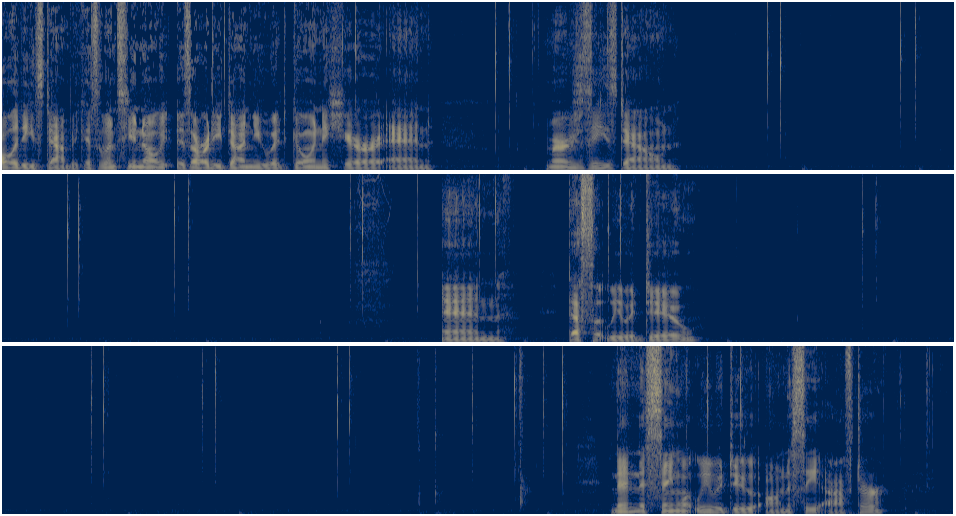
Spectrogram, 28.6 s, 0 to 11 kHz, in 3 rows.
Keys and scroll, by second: 23.4 alt+space.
